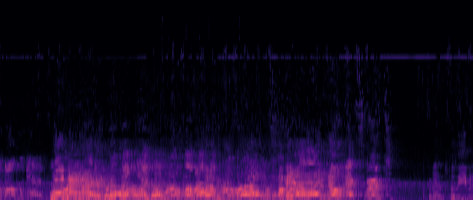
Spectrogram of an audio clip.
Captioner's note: cheers and excitement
